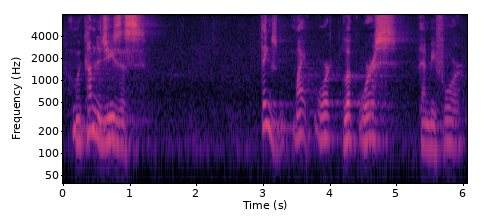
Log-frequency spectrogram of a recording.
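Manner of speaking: ordinary delivery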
